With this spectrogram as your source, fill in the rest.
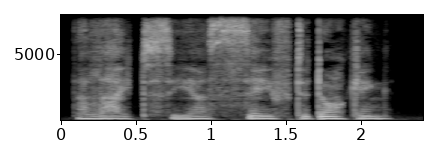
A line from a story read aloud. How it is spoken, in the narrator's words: the Windfinder breathed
